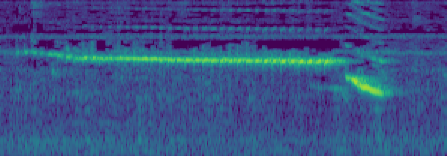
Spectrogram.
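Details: Common iora song for luring other birds: a sustained vibrating whistle held for about two seconds, then a sharp descending slur to finish.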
